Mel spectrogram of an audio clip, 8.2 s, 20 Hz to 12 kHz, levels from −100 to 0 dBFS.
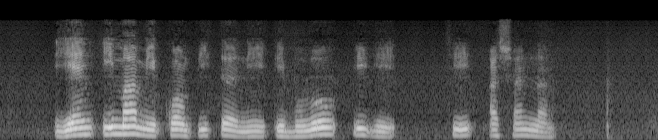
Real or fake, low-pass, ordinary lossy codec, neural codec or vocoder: fake; 7.2 kHz; AAC, 48 kbps; codec, 16 kHz, 0.4 kbps, LongCat-Audio-Codec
